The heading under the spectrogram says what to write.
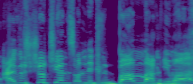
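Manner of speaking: high-pitched cartoon German; high, silly threat in German accent. Soldier threatening to shoot [name], hammed-up German accent. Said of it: "Like, a stereotypical one".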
